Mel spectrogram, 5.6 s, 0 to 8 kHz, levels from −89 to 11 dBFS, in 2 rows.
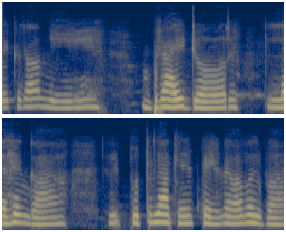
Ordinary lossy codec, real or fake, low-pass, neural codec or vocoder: none; fake; 7.2 kHz; codec, 44.1 kHz, 2.6 kbps, SNAC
